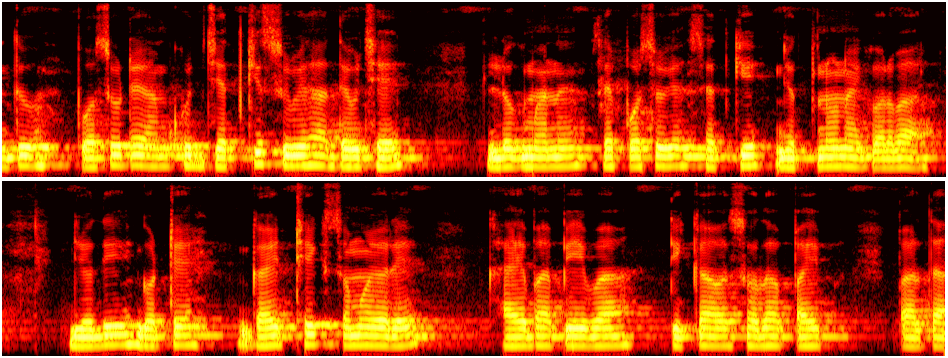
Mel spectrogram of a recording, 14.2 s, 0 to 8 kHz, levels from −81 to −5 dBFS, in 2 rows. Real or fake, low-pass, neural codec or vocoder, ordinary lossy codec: real; none; none; none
